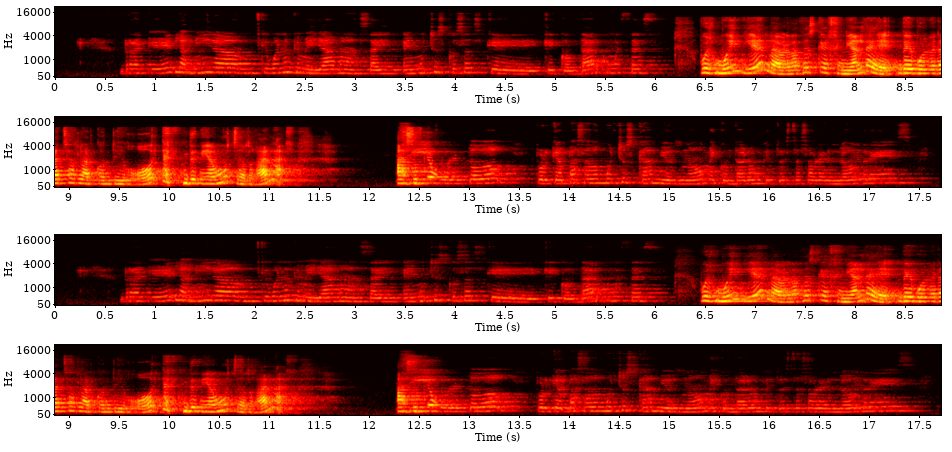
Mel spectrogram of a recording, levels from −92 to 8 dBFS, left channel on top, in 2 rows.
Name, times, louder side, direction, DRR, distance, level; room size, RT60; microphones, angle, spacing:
voice 1, 0.4-5.9 12.4-13.4 13.7-17.6, equal, 30° left, 3.5 m, -42 dB
voice 2, 6.5-11.4 12.3-12.7, left 3 dB, 70° left, 1.6 m, -25 dB
28.5 x 13.0 x 9.1 m
head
